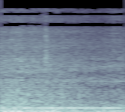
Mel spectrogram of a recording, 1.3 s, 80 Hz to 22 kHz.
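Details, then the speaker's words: Payne central AC outdoor condenser after replacing a defective dual capacitor that looked fine: power on, steady low compressor hum with fan rush, no rattles; running normally, drawing about 19.3–19.4 amps. "let's turn on power and voila i love that hum with that compressor and of course the fan coming on"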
